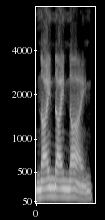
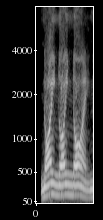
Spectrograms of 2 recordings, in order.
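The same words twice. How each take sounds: First: Said in the usual way. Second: Louder, put-on British accent; mock British accent. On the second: Shown as a demonstration. Host mimicking Great Britain's emergency number, mock British accent.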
